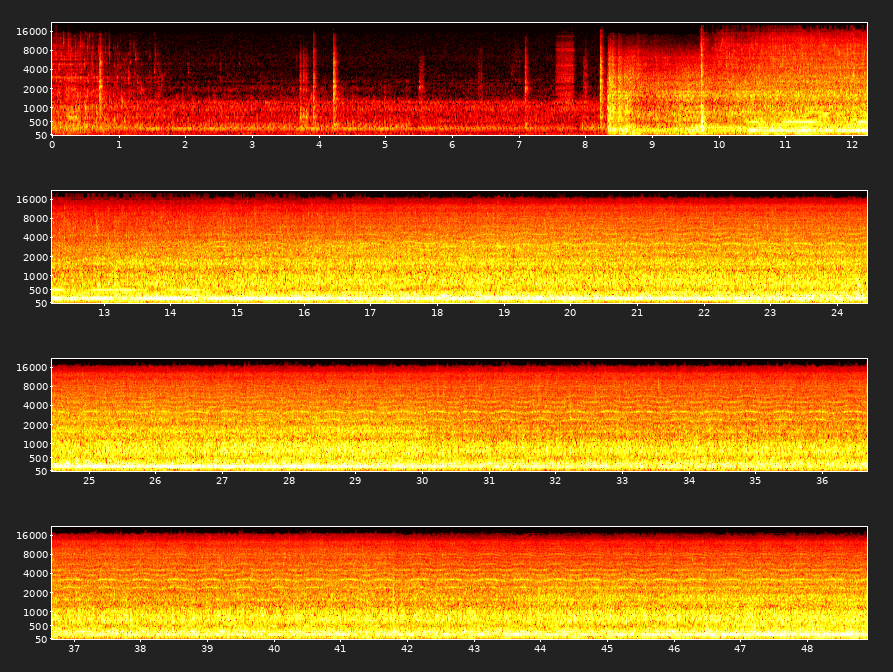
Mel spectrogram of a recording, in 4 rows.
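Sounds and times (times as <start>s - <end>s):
washing machine motor hum: 8.2s - 48.9s
water noise: 9.7s - 35.2s.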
